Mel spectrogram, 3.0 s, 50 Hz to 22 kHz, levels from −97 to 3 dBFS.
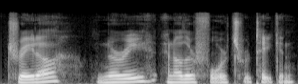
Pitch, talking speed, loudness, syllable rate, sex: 165 Hz, 140 wpm, -15 LUFS, 5.0 syllables/s, male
